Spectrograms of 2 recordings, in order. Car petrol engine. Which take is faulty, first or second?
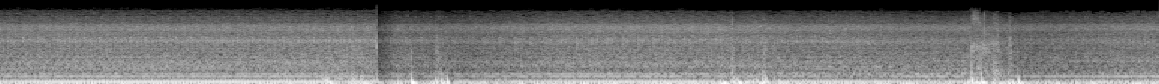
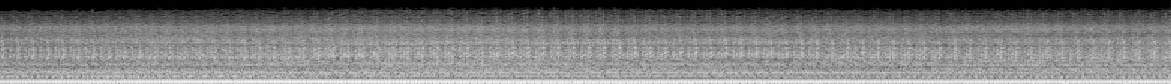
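second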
